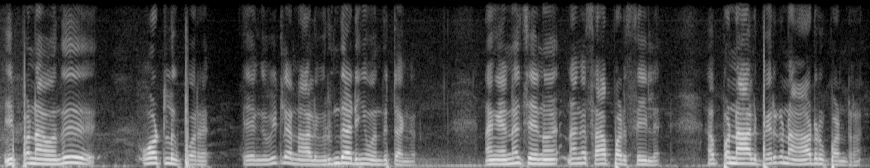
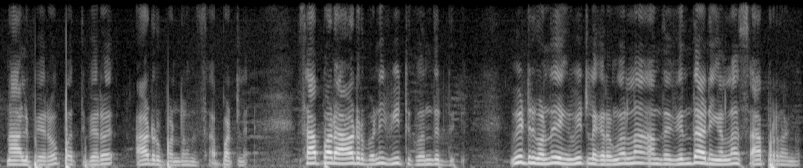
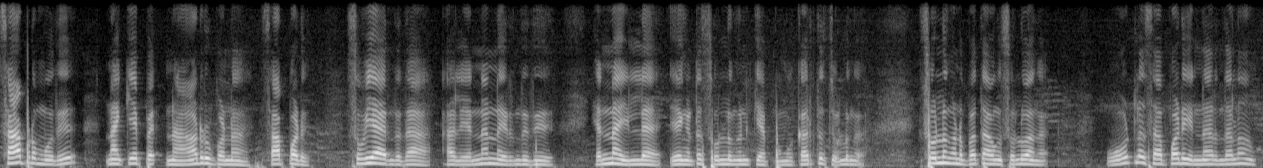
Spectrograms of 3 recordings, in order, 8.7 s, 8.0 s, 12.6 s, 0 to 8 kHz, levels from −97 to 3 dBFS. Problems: none marked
